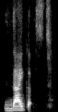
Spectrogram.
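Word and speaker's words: Zeitgeist: Our word of the day, it is pronounced, let me get my cheat sheet, thy gust.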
